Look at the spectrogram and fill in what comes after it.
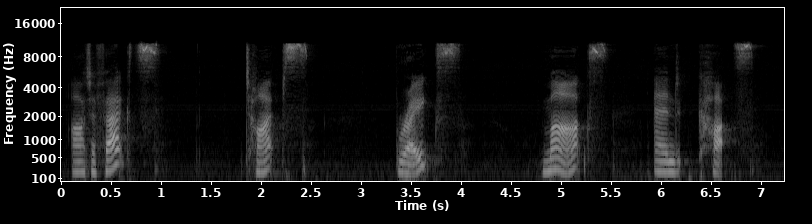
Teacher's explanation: The second way S is pronounced at the end of a word is s. It's pronounced this way after voiceless consonants. P, T, K, F, and Th.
